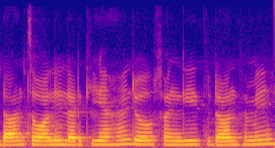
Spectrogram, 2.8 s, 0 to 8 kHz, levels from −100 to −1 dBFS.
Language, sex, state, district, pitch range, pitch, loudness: Hindi, female, Haryana, Jhajjar, 200-215 Hz, 210 Hz, -15 LUFS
